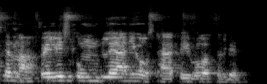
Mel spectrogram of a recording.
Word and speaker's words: cumpleaños: कॉम्प्लियानियोस, pronounce करना भूल गया था। कॉम्प्लियानियोस, cumpleaños, feliz कॉम्प्लियानियोस सीनियर सचिन।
